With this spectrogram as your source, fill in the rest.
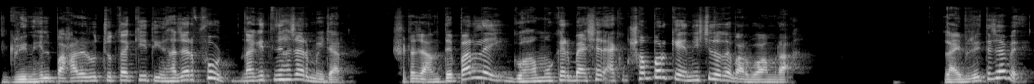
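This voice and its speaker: A man's voice: sits high, big pitch swings, moderate pace, a bit bright. A man narrating an adventure story, reading every character's lines in his own voice. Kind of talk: scripted audiobook narration.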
